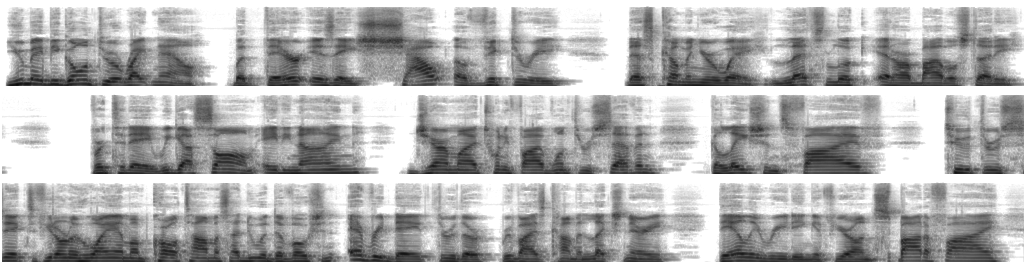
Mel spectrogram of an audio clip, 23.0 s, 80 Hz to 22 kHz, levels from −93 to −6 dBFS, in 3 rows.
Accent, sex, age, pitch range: American, male, 40-59, 125-155 Hz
